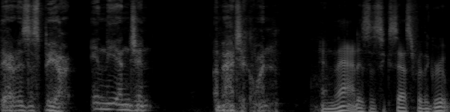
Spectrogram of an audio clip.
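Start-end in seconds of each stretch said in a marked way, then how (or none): 0.0-2.8 very strained, squashed, squeezed-out voice. Game narrator voices a character with puppy paws pressing on his lungs, very straining voice. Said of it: "he says in a very straining voice".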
